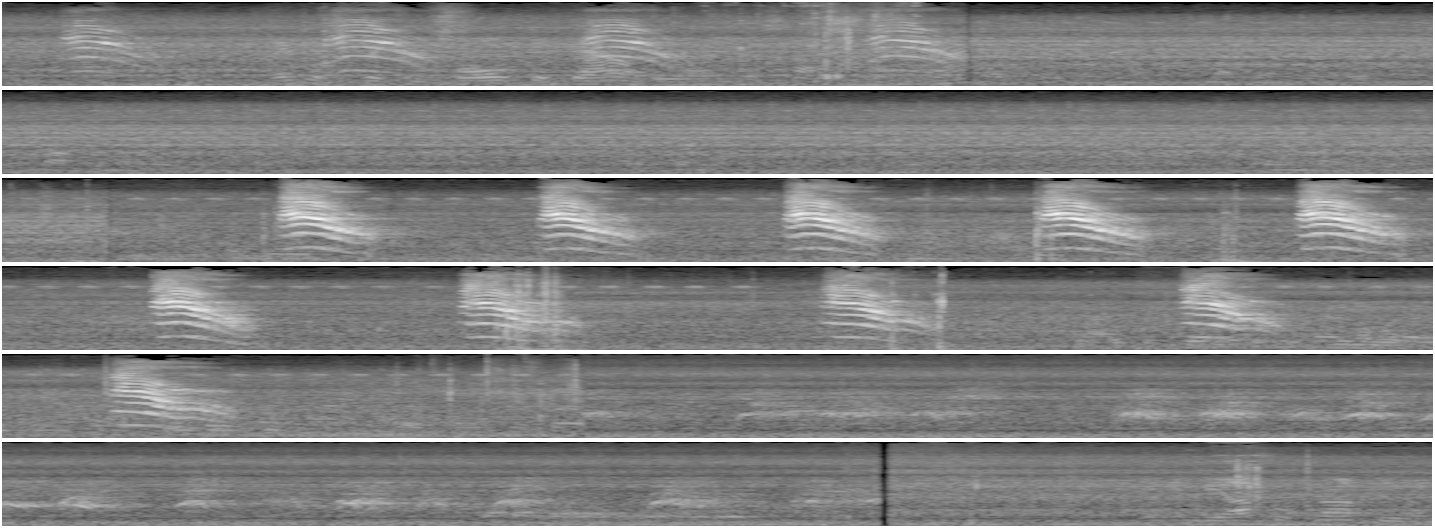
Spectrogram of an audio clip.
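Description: Kitten trapped in a sewer drain, crying: a few meows at the start, a pause of several seconds, then a run of about eleven loud meows roughly one a second, each falling in pitch.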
